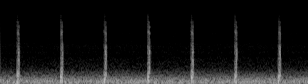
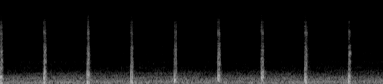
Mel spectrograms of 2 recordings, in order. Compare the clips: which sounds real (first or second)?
first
